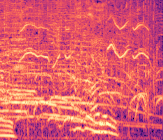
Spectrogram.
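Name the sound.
audience applause and cheering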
